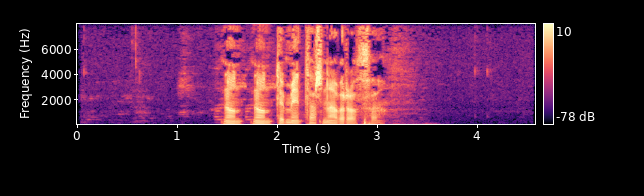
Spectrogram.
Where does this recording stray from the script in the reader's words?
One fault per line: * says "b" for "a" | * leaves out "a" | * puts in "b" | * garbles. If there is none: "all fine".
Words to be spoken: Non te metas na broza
* puts in "non"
